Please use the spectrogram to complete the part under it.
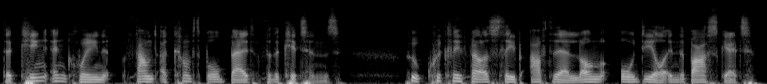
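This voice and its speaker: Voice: medium pitch, moderate pace, clear, resonant tone, no echo. A narrator reading a children's story aloud in a scripted read-along style.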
